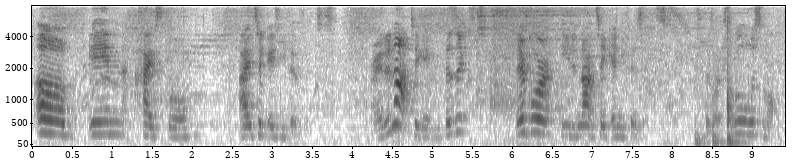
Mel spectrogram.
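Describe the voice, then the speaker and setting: A woman's voice: on the high side, moderate pace, a bit bright, faint music behind, rough recording. A woman co-hosting a casual gaming chat with her partner, playful and teasing, laughing often. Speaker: co-host playing a video game.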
